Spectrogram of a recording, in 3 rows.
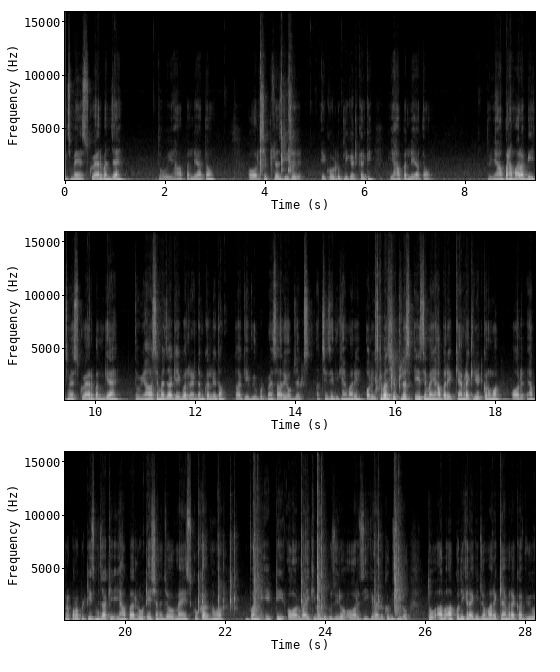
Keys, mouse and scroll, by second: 1.8 click, 4.8 shift+d, 5.6 click, 8.8 click, 10.3-10.6 middle drag, 10.6-11.3 scroll up 1, 11.3-13.4 drag, 13.4-14.5 scroll down 1, 14.5-15.4 middle drag, 15.9 shift+a, 20.4-25.9 drag, 25.9-28.2 middle drag.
